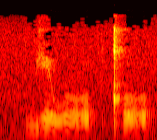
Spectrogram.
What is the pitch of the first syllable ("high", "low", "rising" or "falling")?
falling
